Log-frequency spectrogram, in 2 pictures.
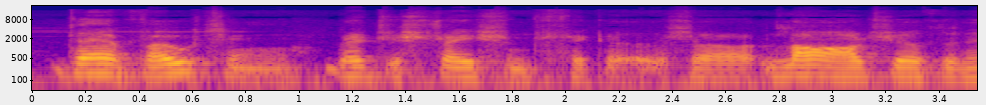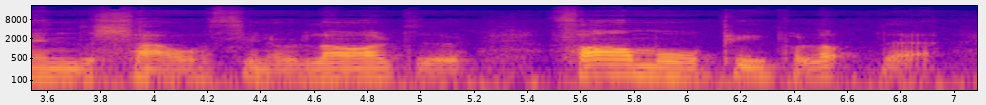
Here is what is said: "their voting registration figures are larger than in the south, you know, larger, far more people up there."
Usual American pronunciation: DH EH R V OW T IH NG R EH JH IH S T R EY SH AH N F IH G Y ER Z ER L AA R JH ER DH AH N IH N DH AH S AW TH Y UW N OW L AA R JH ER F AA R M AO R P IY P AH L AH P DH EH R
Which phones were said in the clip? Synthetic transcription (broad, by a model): DH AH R V OW T IH NG R EH JH IH S T R EY SH AH N F IH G ER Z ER L AA R JH ER DH AH N IH N DH AH S AW TH Y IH N OW L AA R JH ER F AA R M AO R P IY P AH L AH P DH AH R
